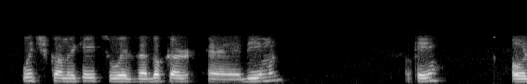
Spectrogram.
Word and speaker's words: daemon: okay this Klein which communicates with the docker demon okay or daemon to write to say it correctly leymah so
